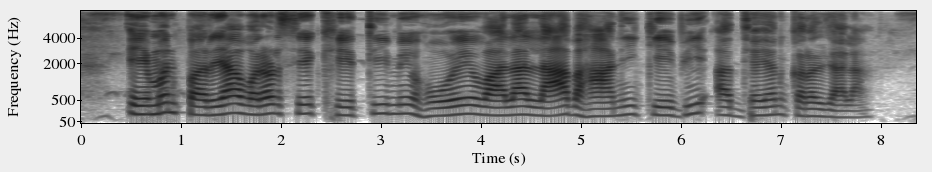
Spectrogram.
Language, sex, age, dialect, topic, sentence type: Bhojpuri, male, 31-35, Western, agriculture, statement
